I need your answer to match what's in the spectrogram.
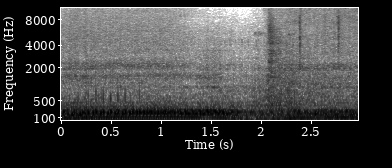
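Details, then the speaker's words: LS V8-swapped Chevy S10 shifted into gear: the rumble sags and hesitates briefly as throttle opens, then recovers; owner notes the IAC valve has been acting up, replacement awaited, so the cause is suspected, not confirmed. "Now I will say, if you guys notice, it sounds like it's hesitating for a second when I, give it some gas."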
